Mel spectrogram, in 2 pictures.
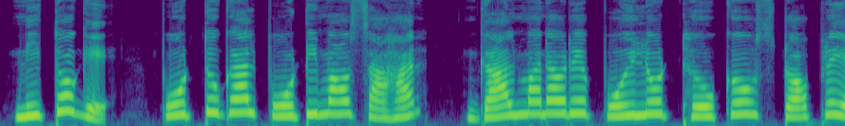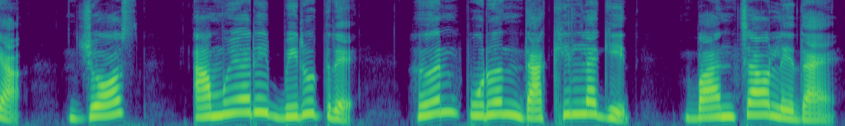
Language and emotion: Santali, neutral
